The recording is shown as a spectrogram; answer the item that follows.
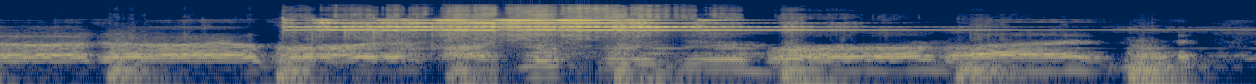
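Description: A low male voice chants a Tibetan liturgy in a steady, rhythmic recitation. About one and a half seconds in, a Tibetan ritual hand bell rings with several high, steady tones; most fade after a couple of seconds and one tone lingers on.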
